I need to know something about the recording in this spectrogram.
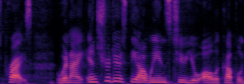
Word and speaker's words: Haüyne: It is pronounced haüyne. Think of it A-H-W-E-E-N. So haüyne.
